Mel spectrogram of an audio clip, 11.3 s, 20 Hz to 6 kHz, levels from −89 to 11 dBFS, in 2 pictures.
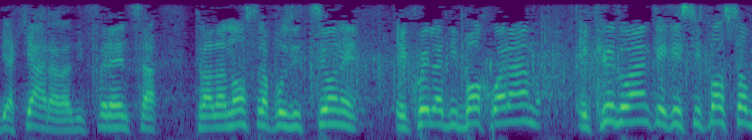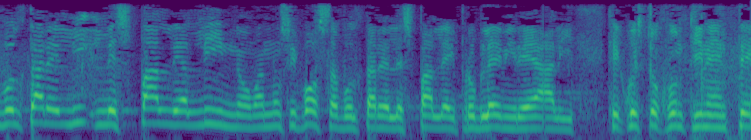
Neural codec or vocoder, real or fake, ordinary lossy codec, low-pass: none; real; none; 5.4 kHz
